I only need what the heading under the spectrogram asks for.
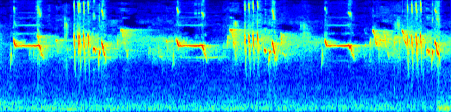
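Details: Short prinia song with rapid buzzy chirps and ringing whistled notes, phrases following one another closely.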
